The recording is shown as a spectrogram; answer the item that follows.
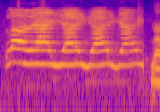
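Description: A toddler's voice singing one long held note, steady in pitch with a slight wobble, that breaks off just before the end.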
